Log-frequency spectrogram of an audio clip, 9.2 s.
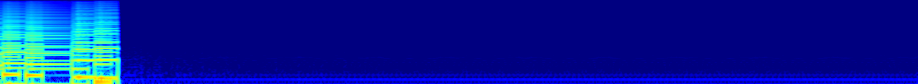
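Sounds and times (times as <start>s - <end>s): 
MOS6581R4 SID chip game music: 0.0s - 1.6s.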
